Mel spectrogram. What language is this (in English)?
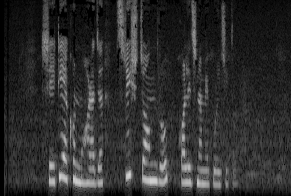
Bangla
